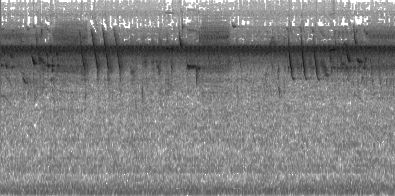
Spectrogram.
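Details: Female Chestnut-capped blackbird (Chrysomus ruficapillus) collecting nest material gives quick, high, downslurred chip notes in irregular bursts over a steady high insect-like hiss.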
